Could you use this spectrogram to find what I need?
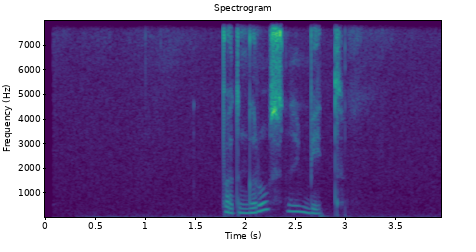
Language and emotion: Russian, sad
